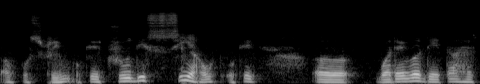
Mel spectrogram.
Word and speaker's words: cout: c out okay so you can pronounce it as c out okay object sends to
